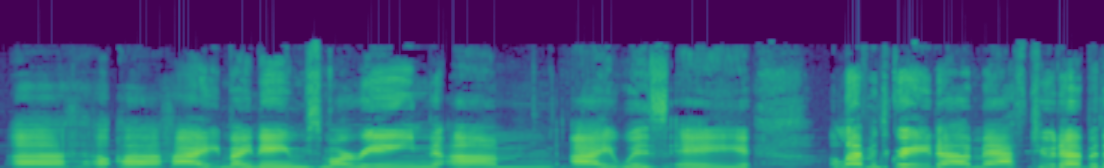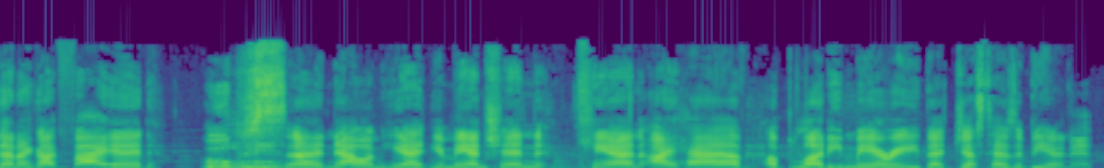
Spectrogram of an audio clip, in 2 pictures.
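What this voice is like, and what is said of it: Comedic character voice with accent. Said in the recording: “We'll be playing a cavalcade of characters that you suck their accent out of”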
